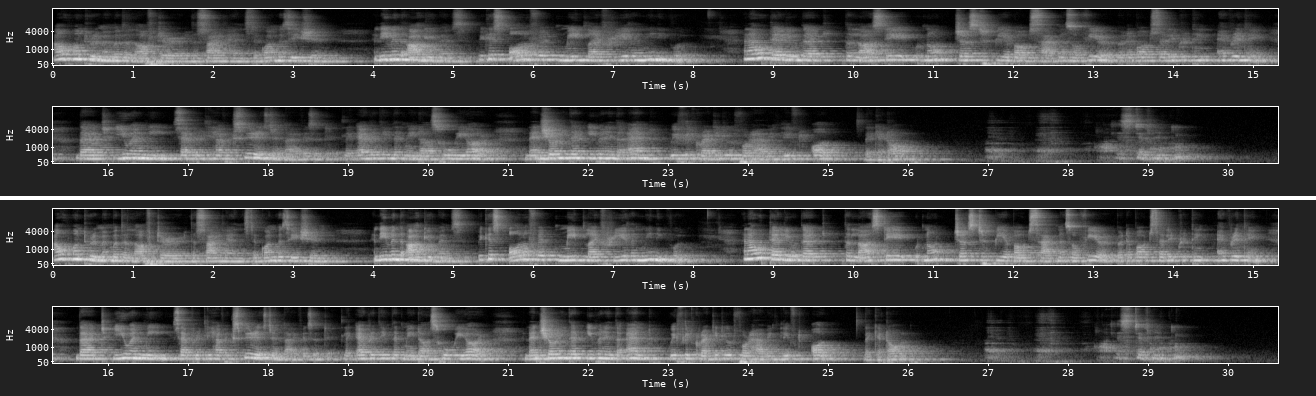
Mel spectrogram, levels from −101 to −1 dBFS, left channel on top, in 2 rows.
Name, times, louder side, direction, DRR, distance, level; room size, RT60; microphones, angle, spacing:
voice 1, 0.0-3.5 4.0-7.9 8.6-9.5 9.9-15.1 15.6-20.7 21.2-22.7 23.0-24.5 24.8-25.0 25.4-26.0, right 1 dB, 80° right, 1 dB, 0.5 m, -22 dB
voice 2, 28.3-29.5, right 1 dB, 35° right, -3 dB, 0.8 m, -37 dB
4.5 x 2.4 x 4.0 m, 1.2 s
head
